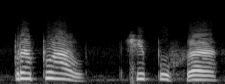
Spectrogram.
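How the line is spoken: Gentle. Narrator (Russian): ласково сказал я

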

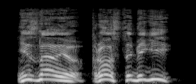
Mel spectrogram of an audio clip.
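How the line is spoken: Shouting, voice breaking. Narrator (Russian): прокричал Хаан, срывая голос

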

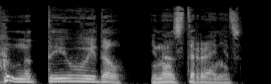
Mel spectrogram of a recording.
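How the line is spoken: Strained, after coughing. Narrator (Russian): Выдавил из себя барыга, с трудом перестав кашлять

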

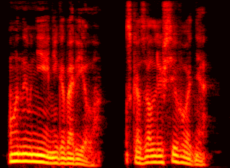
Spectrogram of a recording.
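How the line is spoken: Weary, dismissive. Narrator (Russian): устало отмахнулся император

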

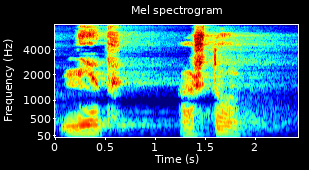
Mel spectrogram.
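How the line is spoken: Restrained, impassive voice. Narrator (Russian): Сдержанным, бесстрастным голосом он сказал

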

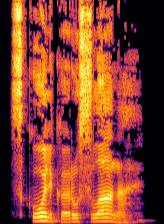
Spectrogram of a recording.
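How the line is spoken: Hoarse, near collapse. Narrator (Russian): прохрипел я, балансируя на грани

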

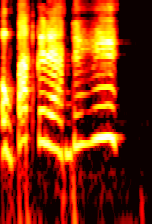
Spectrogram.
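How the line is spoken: Woman shouting. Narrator (Vietnamese): Mụ Điều hét lên

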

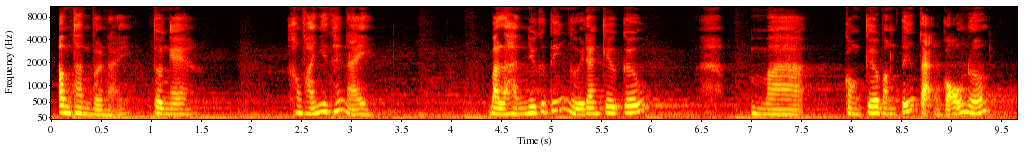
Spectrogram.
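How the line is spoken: Cold whisper. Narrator (Vietnamese): Cường Ba lạnh giọng thì thầm

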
